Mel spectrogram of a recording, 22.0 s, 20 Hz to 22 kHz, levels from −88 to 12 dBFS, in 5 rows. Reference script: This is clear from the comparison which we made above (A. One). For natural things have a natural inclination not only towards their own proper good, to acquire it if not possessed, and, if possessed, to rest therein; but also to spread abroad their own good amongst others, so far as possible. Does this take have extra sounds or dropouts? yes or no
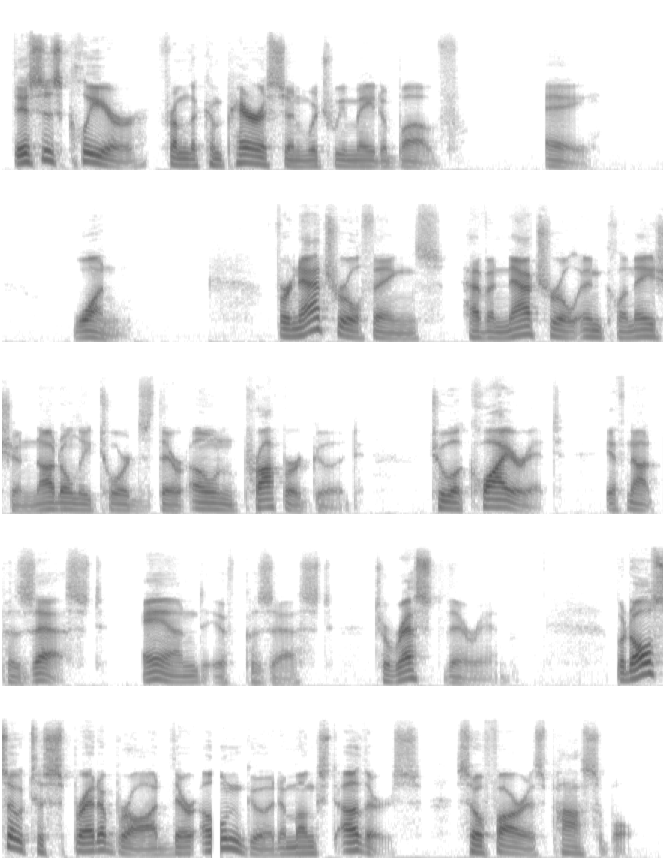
yes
